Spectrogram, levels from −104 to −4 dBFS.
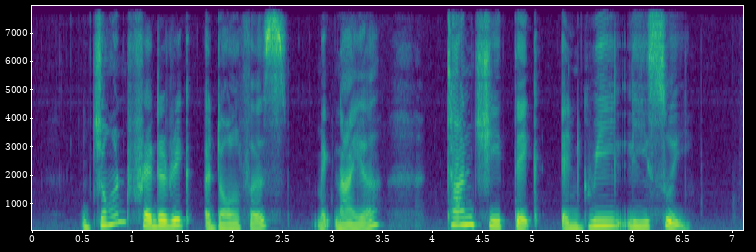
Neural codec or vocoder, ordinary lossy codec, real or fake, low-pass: none; none; real; none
